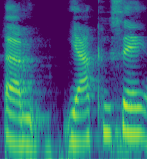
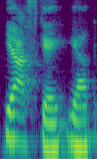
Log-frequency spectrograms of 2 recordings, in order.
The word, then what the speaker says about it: Yasuke: Yakuse or Yasuke. Yasuke.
